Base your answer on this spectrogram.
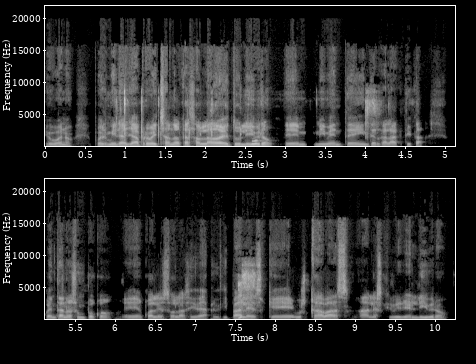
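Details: Adult male speaker; normal speech.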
